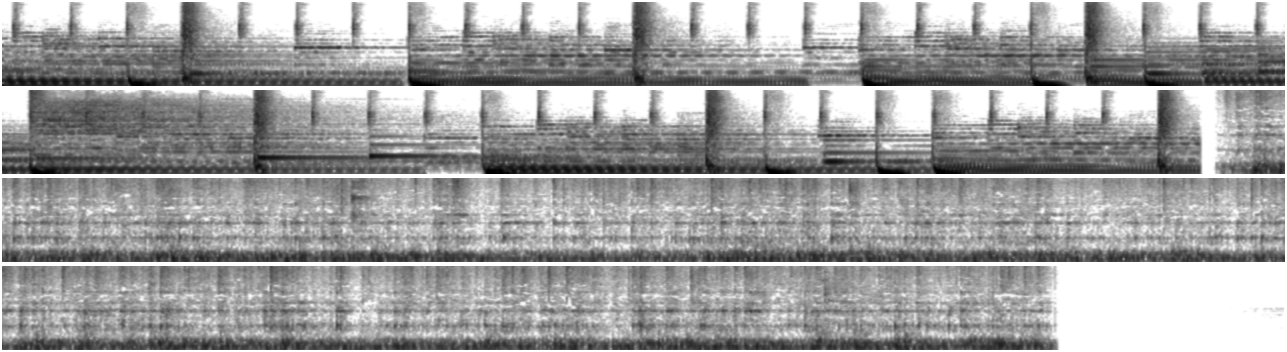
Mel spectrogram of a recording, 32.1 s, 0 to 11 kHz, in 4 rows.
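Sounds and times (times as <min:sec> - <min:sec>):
grains cracking: 0:15.6 - 0:30.6
millstone grinding rumble: 0:15.6 - 0:30.6.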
